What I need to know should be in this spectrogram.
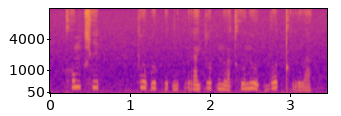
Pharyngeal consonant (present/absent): absent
